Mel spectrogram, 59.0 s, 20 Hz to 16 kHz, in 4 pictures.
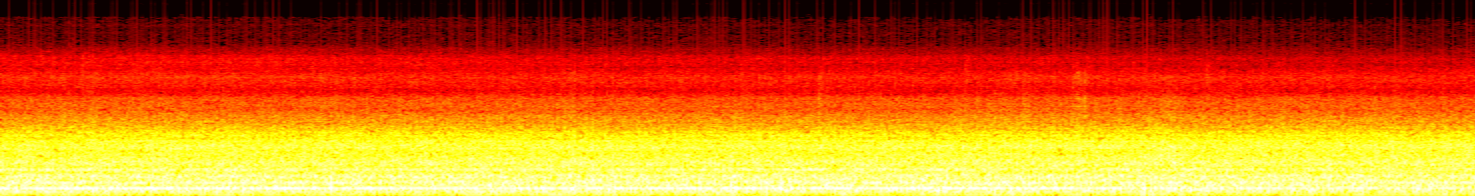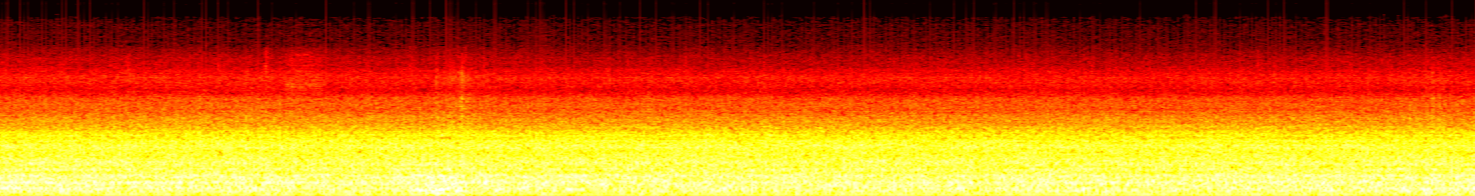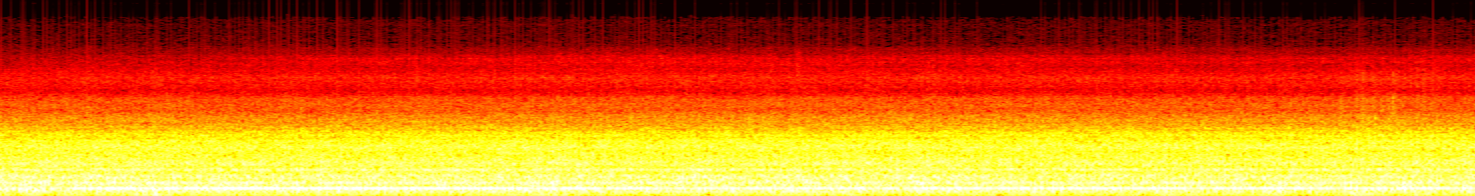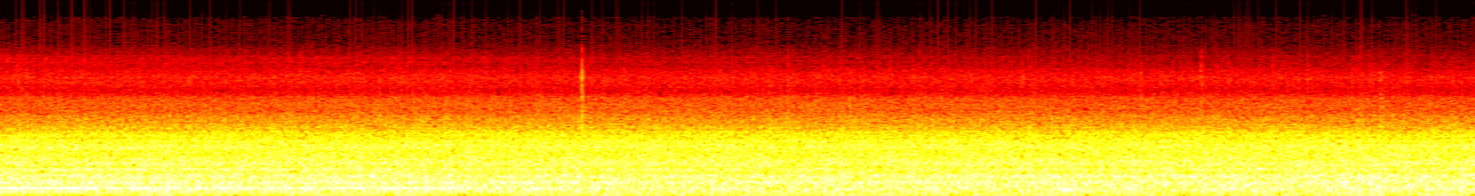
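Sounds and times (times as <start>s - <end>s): vehicle engine and tyre noise: 0.0s - 59.0s
low hum: 28.2s - 50.6s.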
